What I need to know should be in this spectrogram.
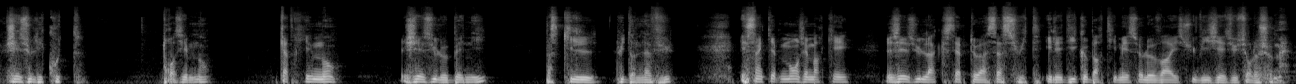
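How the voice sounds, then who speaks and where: A man preaching a sermon with lively, animated delivery, acting out the people in his stories. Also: on the low side, normal speed, long pauses, slightly rough, no room sound, studio quality. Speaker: pastor.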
